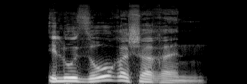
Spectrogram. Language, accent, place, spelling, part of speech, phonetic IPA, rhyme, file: German, Germany, Berlin, illusorischeren, adjective, [ɪluˈzoːʁɪʃəʁən], -oːʁɪʃəʁən, De-illusorischeren.ogg
- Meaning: inflection of illusorisch: 1. strong genitive masculine/neuter singular comparative degree 2. weak/mixed genitive/dative all-gender singular comparative degree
